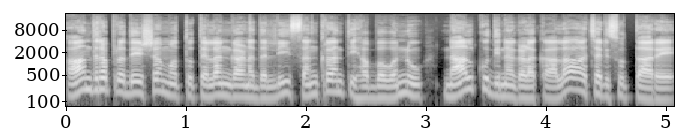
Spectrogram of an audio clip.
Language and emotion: Kannada, neutral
